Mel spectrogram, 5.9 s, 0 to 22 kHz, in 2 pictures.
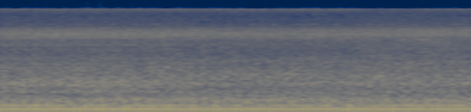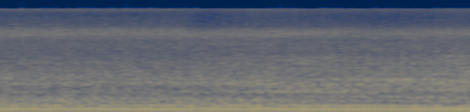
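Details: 2000 Kia Sephia: steady idle with a faint uneven stumble in the exhaust pulse, about three to four beats a second; misfire at idle, spark plug suspected, not confirmed.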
